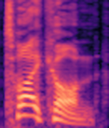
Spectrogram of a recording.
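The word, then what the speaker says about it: Taycan: lovely looking car in second place the Porsche ty con spelt taken pronounced icon and I especially like the ty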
